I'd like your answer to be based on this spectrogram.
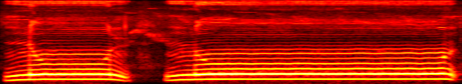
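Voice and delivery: "নুন" with a very long level vowel; demonstrated nun. Shown as a demonstration. Teacher shows learners the letter, "নুন" long and sustained. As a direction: hold "নুন" out, mouth rounded. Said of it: "এভাবে উচ্চারণ করবেন".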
